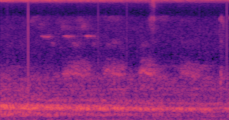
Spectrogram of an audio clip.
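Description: A young boy speaks softly, close to the microphone.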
